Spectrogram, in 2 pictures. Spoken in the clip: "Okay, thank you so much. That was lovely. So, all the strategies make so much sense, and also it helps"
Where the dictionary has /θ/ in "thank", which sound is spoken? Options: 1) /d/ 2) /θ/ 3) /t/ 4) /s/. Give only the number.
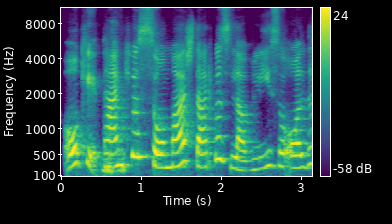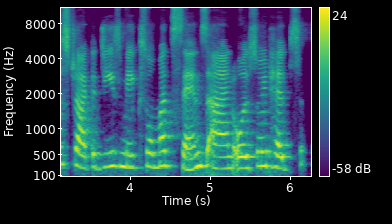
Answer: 3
